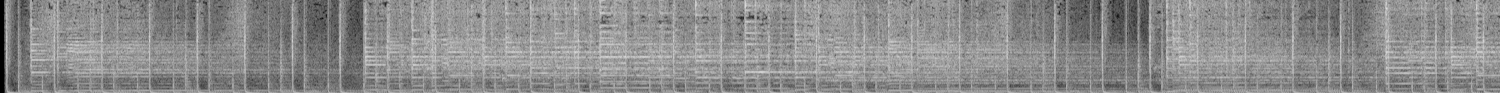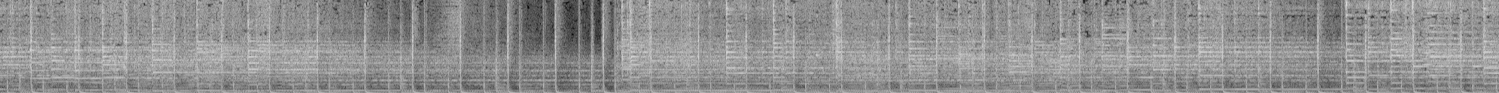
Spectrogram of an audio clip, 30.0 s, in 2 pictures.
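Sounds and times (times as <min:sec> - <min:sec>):
synthesized guitar: 0:00.0 - 0:29.9.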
